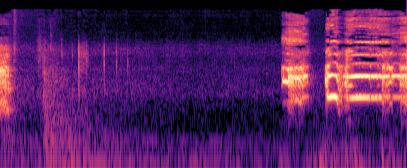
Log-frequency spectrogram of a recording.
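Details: Ottoman Black Sultan chicken, a Turkish breed kept by a breeder: after near silence with faint scratchy knocks, a short loud harsh crow-like burst begins, breaks briefly, then continues as a strained, harmonic-rich call to the end.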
